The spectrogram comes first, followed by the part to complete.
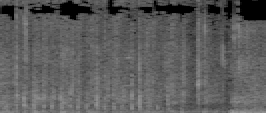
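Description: Footsteps going down a staircase at a brisk, even pace.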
